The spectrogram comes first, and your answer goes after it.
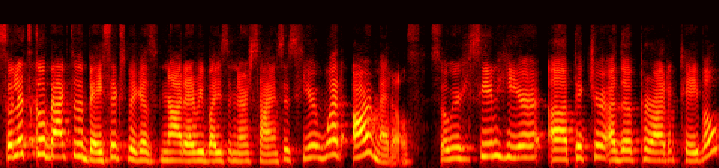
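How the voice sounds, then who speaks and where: With lively intonation and hardly any pauses, a woman speaks at a high pitch over a quiet background. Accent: Spanish. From Chile. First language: Spanish. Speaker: geoscience researcher. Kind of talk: lecture.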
